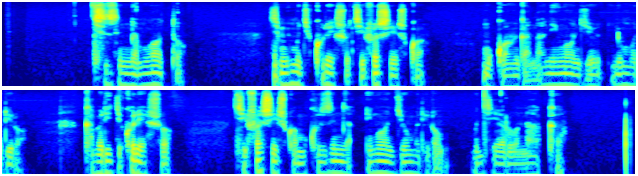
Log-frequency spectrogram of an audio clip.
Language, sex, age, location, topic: Kinyarwanda, male, 25-35, Kigali, government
